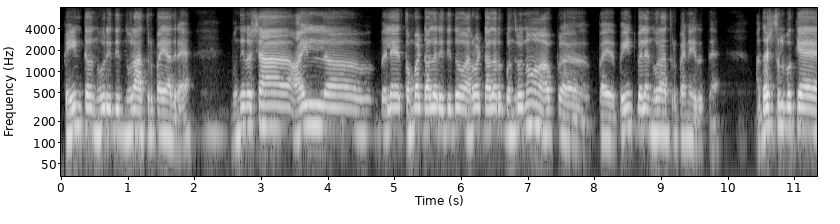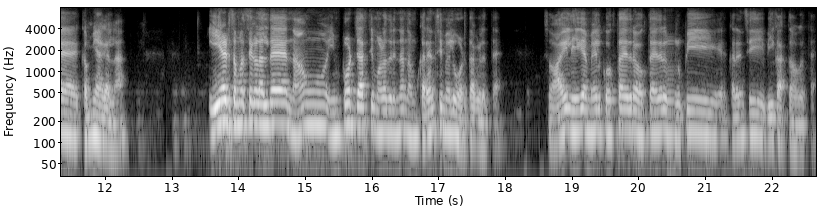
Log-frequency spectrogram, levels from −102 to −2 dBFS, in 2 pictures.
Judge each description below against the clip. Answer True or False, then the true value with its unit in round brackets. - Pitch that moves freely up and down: False (3.6 semitones)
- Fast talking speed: True (140 wpm)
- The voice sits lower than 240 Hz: True (140 Hz)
